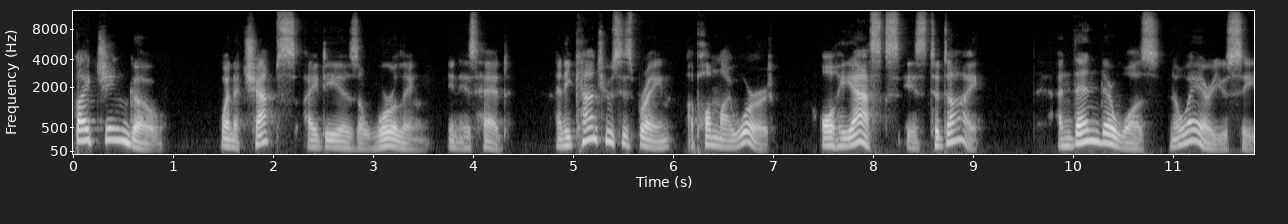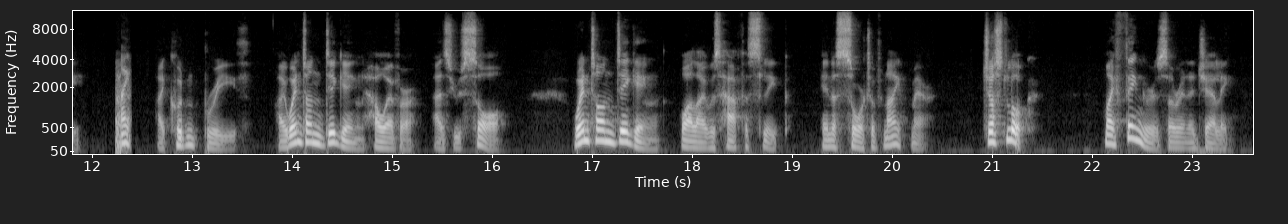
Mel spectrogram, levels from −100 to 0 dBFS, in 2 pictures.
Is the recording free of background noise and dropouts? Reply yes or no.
no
